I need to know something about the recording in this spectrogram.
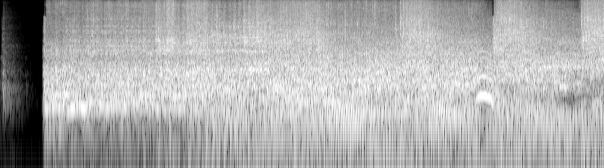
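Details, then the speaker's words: Antique buzz saw rig's two-cylinder engine, first start after sitting for years, mouse nest inside, spark confirmed at the points: loud, rough, uneven running as it blows out rust, first start after long storage. "well she blew out a bunch of rust she was a little dirty inside from sitting i see uh some mouse nest here but i think it'll run"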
